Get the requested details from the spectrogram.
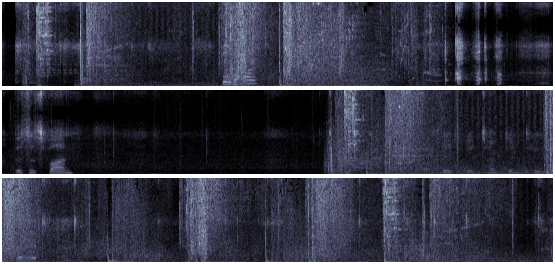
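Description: Rockets launch and explode with loud booming blasts.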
